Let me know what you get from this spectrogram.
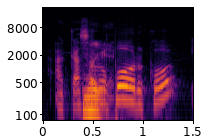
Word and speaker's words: A Casa do Porco: A Casa do Porco, y luego Quintonil en el noveno. – Me encantó, oye, me encantó tu pronunciación, La Casa do Porco, ahí, extraordinario.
